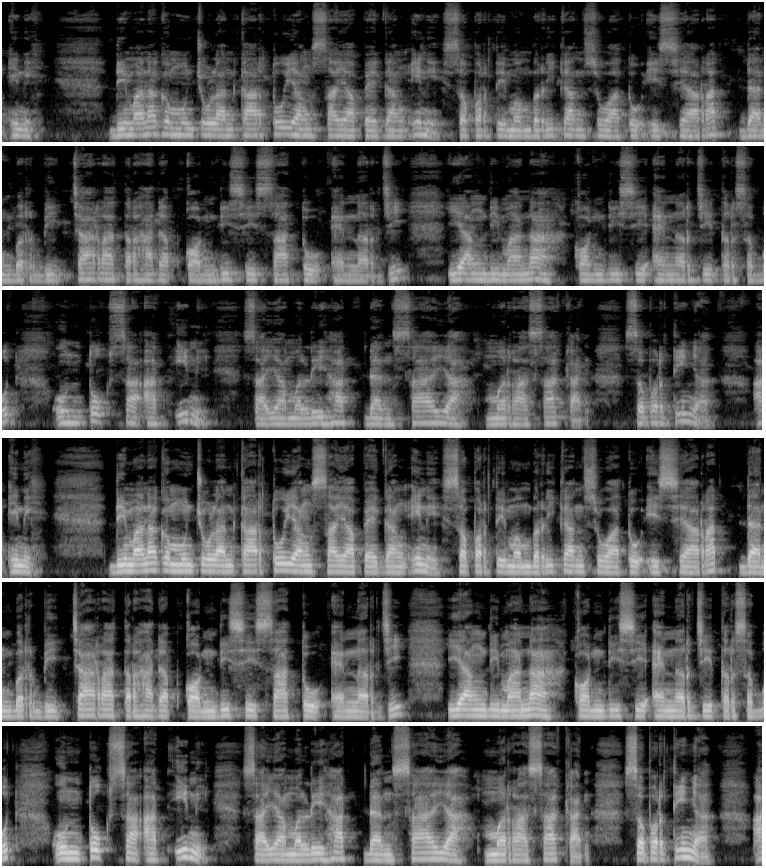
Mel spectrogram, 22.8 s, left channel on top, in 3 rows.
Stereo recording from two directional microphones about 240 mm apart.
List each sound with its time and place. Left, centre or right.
1.1 s speech: right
